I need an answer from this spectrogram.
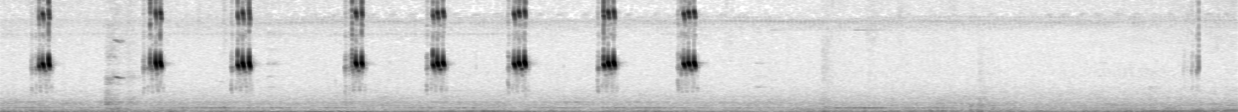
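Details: Lone cricket, real recording: eight crisp high chirps of a few quick pulses each, roughly one per second, then the chirping stops and only soft low hum and a last faint chirp remain.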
